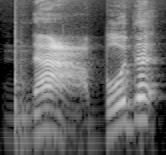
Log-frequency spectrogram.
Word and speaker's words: نعبد: Na'bud has a letter that we studied. What letter and where does it come from? Only na'bud. You can look at it. Tell me what letter. What letter? Ain. Comes. You said it right now. Where does it come from? The lower? Is it the lower? Middle throat. Ahsanti.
